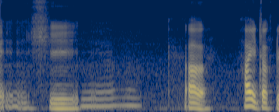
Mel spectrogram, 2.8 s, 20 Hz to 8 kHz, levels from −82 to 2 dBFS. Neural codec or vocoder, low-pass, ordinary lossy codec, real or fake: none; none; none; real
